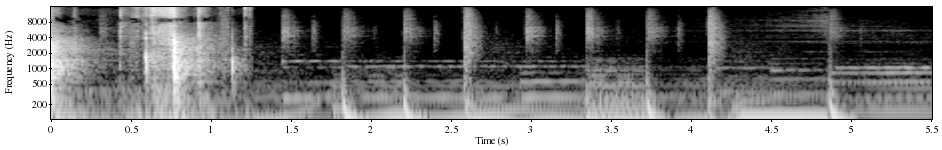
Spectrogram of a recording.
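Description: A knife chops food on a cutting board in a home kitchen, making a series of sharp, evenly spaced knocks, close and fairly quiet, with no talking.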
